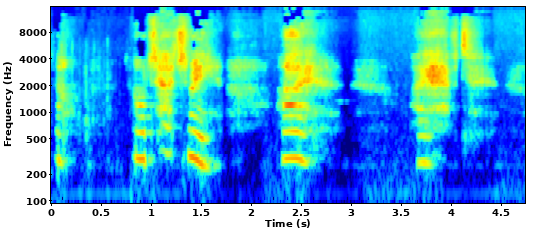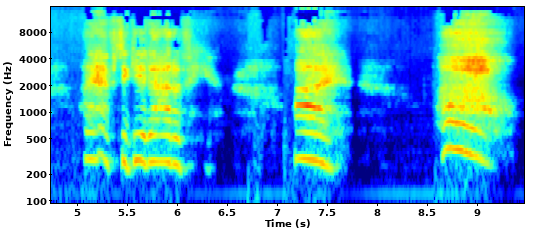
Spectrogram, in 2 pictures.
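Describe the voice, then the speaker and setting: A woman's voice: high-pitched, extremely slow, long pauses, sharp tone, full character voice. A woman playing a nervous, polite young job seeker in an old-time radio horror play, hesitant and stammering. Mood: dizzy, fading.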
